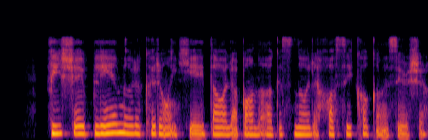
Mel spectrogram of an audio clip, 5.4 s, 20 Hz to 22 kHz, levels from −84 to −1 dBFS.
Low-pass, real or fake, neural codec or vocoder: 7.2 kHz; fake; codec, 16 kHz, 4 kbps, FunCodec, trained on Chinese and English, 50 frames a second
